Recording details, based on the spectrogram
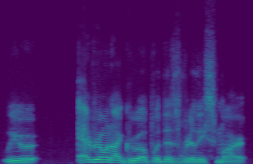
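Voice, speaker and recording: A young man in his twenties hosts a loose livestream, his voice sitting at an ordinary middle pitch. He drifts from thought to thought, cutting himself off and chuckling. The sound is dry and close, with no room around it. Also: animated, fairly quick, no echo, muffled recording. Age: 20s. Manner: meandering, mystical talk with self-interrupting restarts and chuckles. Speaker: livestream host. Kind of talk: rambling livestream chat with viewers.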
